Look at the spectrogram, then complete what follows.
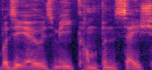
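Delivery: ordinary delivery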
